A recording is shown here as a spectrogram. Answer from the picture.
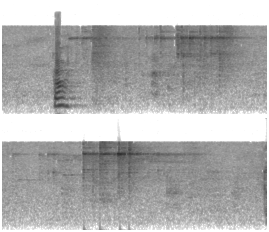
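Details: Sean, a four-year-old Lakeland Terrier, playing with his Christmas penguin toy; one short, sharp bark near the start, followed by quiet rustling and faint handling noises.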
